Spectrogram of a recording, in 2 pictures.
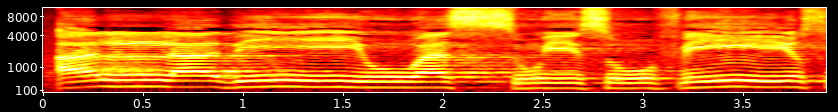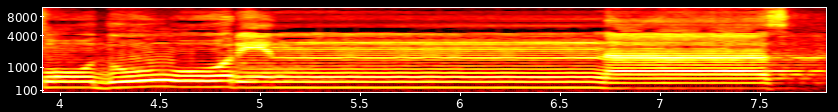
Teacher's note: Nun ini kan bertasdid, jadi harus agak ditahan dikit. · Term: nun tasdidnya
